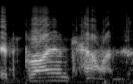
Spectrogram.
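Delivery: very slow, deliberate, spelled-out insistence. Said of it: "I'm gonna say this just one more time".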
